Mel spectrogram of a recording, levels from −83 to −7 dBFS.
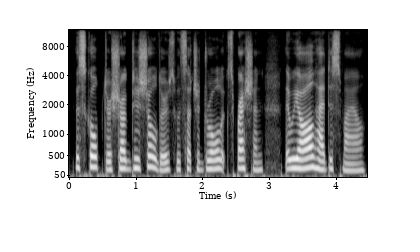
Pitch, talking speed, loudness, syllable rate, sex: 195 Hz, 215 wpm, -18 LUFS, 5.6 syllables/s, female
